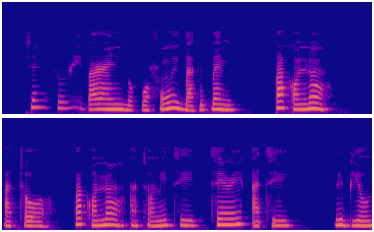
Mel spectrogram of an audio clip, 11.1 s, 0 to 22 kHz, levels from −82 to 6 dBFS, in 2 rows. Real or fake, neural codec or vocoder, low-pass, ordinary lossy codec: fake; codec, 16 kHz, 8 kbps, FunCodec, trained on LibriTTS, 25 frames a second; none; none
